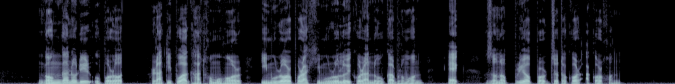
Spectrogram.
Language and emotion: Assamese, neutral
